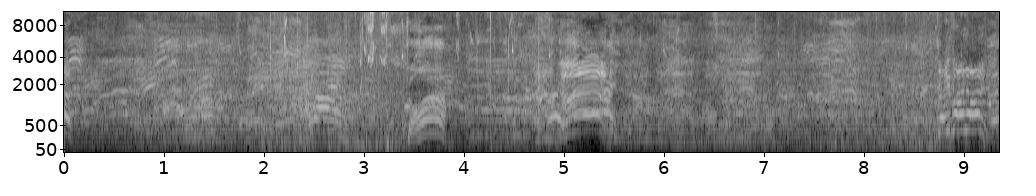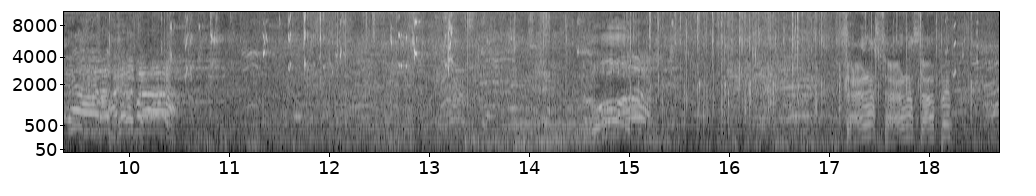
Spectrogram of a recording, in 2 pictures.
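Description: Young players shout to each other.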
